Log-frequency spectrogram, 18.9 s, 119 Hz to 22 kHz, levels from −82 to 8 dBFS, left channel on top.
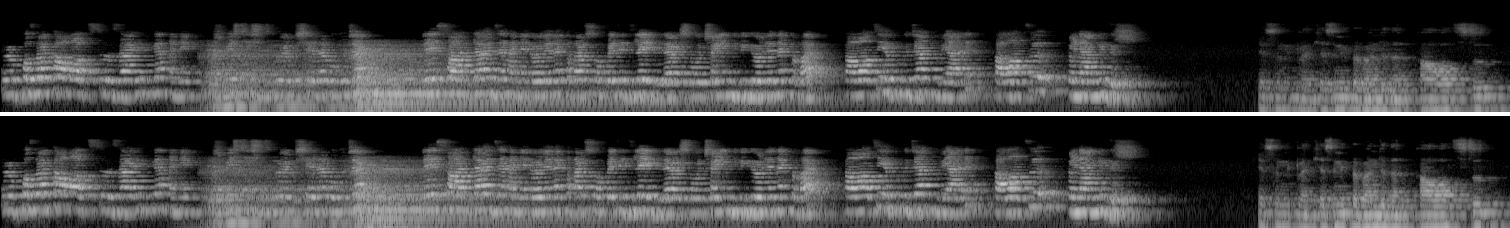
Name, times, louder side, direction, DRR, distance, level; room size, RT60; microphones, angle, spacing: voice 1, 0.0-2.4 2.6-4.6 5.2-10.2 10.6-12.1 12.4-13.1 13.3-14.2, right 1 dB, 15° right, -5 dB, 0.8 m, -24 dB
sound 1, 2.4-10.1 10.4-10.8 11.1-11.2 11.6-11.7, left 1 dB, 25° left, 0.7 m, -29 dB
voice 2, 15.7-18.5, right 3 dB, 75° right, 1 dB, 0.4 m, -29 dB
2.7 x 2.6 x 3.0 m, 0.98 s
head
